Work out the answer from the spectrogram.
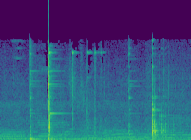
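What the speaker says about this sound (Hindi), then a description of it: "अब हमें चाहिए डिश एंटीना में लगने वाला केबल का नट और इसको मैं तोड़ दे रहा हूँ।" A metal dish antenna cable nut snaps apart, giving a few sharp, close metallic clinks and cracks spaced over a couple of seconds, with quiet pauses between them.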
